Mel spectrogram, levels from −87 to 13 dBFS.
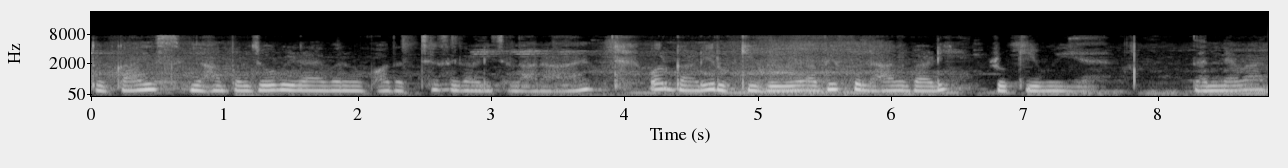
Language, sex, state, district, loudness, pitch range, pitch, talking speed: Hindi, female, Delhi, New Delhi, -18 LUFS, 185-215 Hz, 195 Hz, 190 wpm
